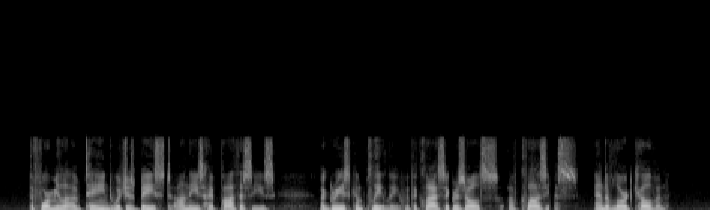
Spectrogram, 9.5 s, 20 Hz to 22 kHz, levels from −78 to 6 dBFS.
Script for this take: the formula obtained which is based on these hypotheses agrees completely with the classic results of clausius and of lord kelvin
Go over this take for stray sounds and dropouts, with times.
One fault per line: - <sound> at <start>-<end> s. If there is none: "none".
- dropout at 7.3-7.4 s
